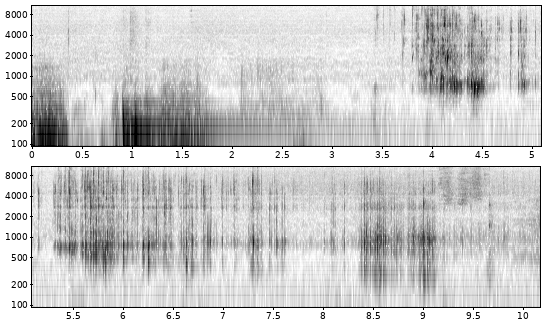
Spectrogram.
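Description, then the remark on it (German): A new beer made with cryo hops is poured into a glass: after a few low thumps and clinks, a steady splashing, gurgling stream fills the glass for several seconds, with fizzy bubbling throughout and no talking. “Ich habe schon überlegt, ob ich mir mal so eine Endlosschleife von diesem Einschenken mal so schneiden lasse”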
